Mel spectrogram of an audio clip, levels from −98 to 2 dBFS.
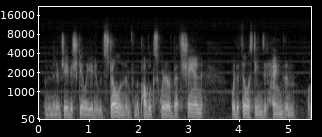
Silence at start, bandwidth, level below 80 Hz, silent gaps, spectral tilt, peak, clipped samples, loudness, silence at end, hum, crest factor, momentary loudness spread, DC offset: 0.1 s; 15 kHz; -72 dBFS; none; -3.5 dB/octave; -18 dBFS; under 0.1%; -36 LUFS; 0 s; none; 20 dB; 11 LU; under 0.1%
